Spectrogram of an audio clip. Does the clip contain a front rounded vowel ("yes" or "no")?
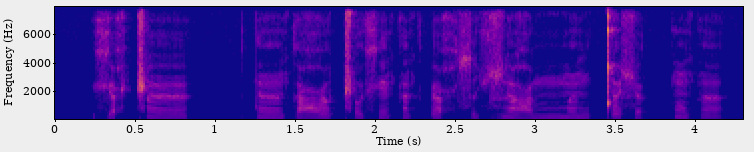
yes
